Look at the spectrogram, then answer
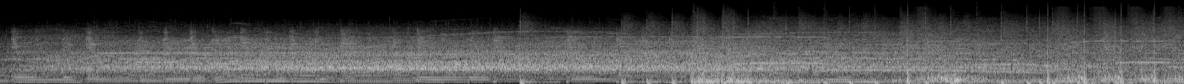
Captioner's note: crowd cheering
